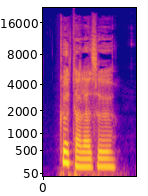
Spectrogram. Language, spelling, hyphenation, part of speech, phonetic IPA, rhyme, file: Hungarian, kötelező, kö‧te‧le‧ző, verb / adjective / noun, [ˈkøtɛlɛzøː], -zøː, Hu-kötelező.ogg
- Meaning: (verb) present participle of kötelez; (adjective) compulsory, obligatory, mandatory; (noun) ellipsis of kötelező biztosítás (“compulsory insurance”, for car owners)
